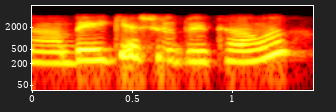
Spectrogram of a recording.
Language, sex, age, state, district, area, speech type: Kashmiri, female, 30-45, Jammu and Kashmir, Ganderbal, rural, conversation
